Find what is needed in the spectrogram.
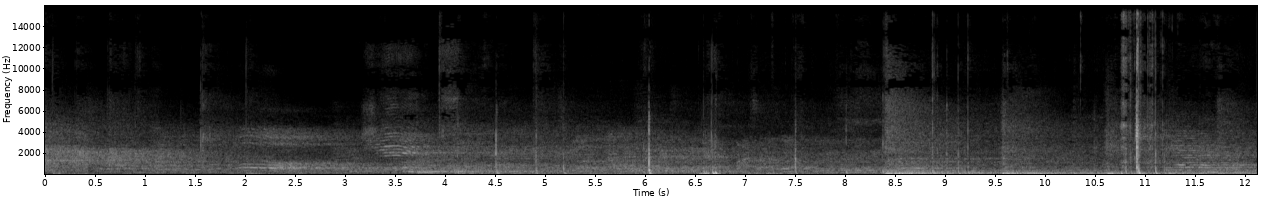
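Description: Volleyball court background: distant voices and a few sharp thumps of a volleyball being struck and bouncing on the gym floor.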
